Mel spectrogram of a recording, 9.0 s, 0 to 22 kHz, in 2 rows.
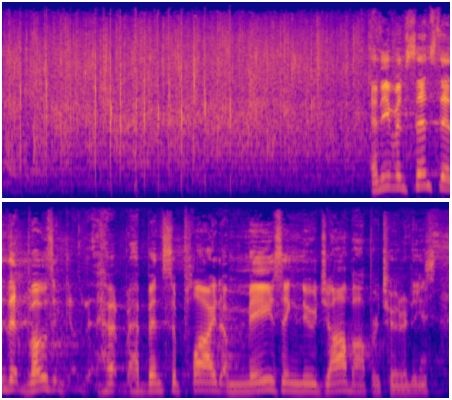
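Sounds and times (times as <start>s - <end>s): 
audience clapping: 0.0s - 5.0s
speech: 3.7s - 8.9s.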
